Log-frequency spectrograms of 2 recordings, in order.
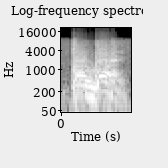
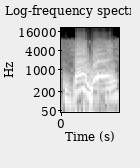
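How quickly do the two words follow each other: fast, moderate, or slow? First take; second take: moderate; fast. First: The two words come in an even, moderate rhythm. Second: The two words are rushed together very quickly. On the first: The speaker calls it right. "a good rhythmic, that's the 1-2" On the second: The speaker calls it wrong.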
